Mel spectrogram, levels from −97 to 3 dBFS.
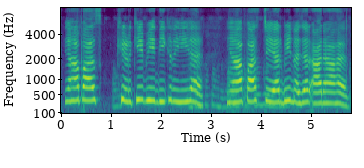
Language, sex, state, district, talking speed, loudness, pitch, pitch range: Hindi, female, Chhattisgarh, Raipur, 155 wpm, -14 LUFS, 325 Hz, 290-345 Hz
